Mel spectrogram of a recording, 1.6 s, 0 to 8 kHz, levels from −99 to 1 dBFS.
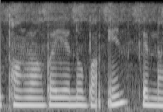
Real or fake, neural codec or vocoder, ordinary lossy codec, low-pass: fake; codec, 16 kHz, 16 kbps, FunCodec, trained on Chinese and English, 50 frames a second; none; 7.2 kHz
